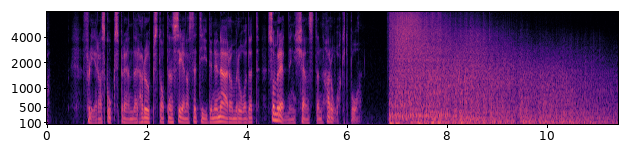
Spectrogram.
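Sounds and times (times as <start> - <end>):
speech: 0.6 - 6.4
thunder from a violent thunderstorm: 6.8 - 11.4.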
